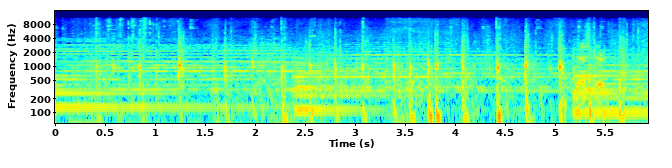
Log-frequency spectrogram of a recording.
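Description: Horse hooves in Red Dead Redemption 2 clop in a steady, even rhythm at moderate distance, layered over sustained background music tones with no talking.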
